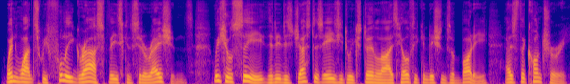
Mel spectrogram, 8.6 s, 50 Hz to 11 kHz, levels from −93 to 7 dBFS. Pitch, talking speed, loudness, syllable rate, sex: 130 Hz, 175 wpm, -18 LUFS, 5.3 syllables/s, male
